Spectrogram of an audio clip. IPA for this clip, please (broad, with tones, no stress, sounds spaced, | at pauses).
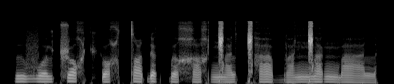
ɯ˨ v o˨ l ʈ͡ʂ o˦ χ t͡ʃʼ o˨ χ tˤ a˦ ɗ ɐ˦ k͡p ɯ˨ χ a˨ χ ŋ͡ǁ a˨ l ǁʰ a˦˨ b a˦ ŋ͡ǁ a˦ ŋ͡m a˦˨ l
